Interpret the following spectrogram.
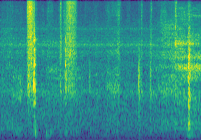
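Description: Faint handling sounds: a tissue rubbing over MDF joints to wipe away excess glue, heard as two short, soft rustles in the first second and a half, then a small tick.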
